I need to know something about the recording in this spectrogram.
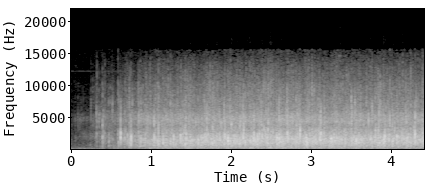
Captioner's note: applause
